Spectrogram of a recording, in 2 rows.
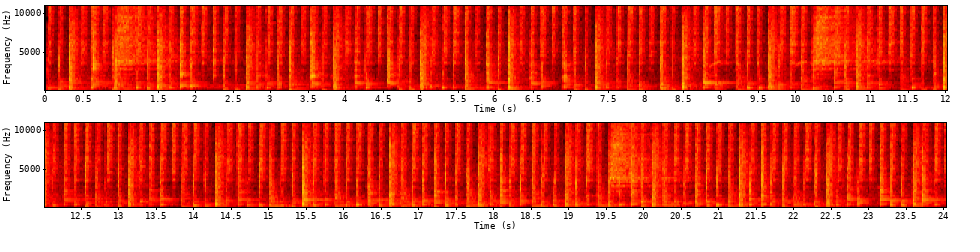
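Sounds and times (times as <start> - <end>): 
drums: 0.0 - 24.0.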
